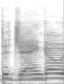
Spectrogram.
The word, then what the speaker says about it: Django: Dude, and then when the dude that's dying on the floor, he says Django, and he goes like, the D is silent hillbilly, and it just blows his head off.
